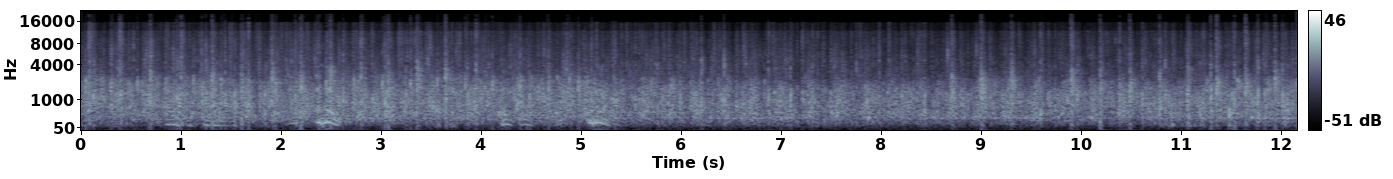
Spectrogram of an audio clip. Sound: applause

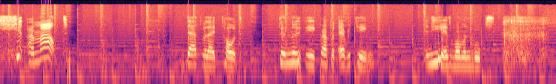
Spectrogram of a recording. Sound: silent laughing

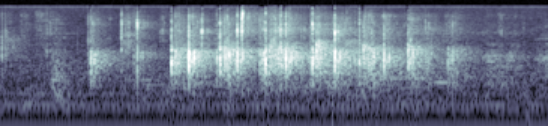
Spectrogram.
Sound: applause

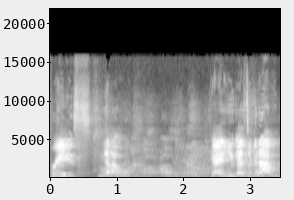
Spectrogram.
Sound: audience chatters

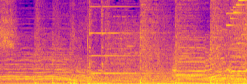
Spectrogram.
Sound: bell dings

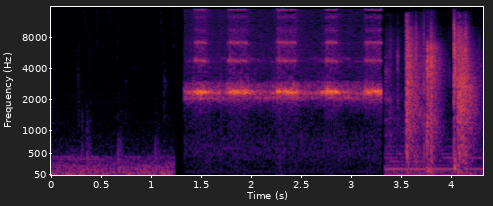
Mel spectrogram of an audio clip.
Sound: cricket chirping

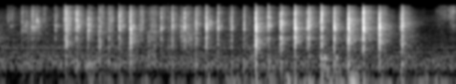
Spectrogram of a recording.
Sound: wet slapping

